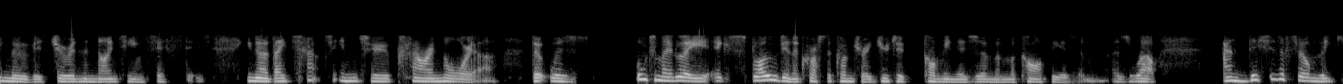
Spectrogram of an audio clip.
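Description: Throughout, the speech carries plainly audible G.729 codec damage: nothing above 4 kHz, and a rough, slightly synthetic texture from rebuilding each frame out of a vocal tract filter, a pitch predictor and a few pulses. This fits an 8 kbit/s G.729A stream.

VoIP packet loss concealed by the speech codec occurs at 5.71 to 5.87 s (about 110 ms missing, spread over 140 ms, longest gap 50 ms), 7.25 to 7.31 s (40 ms) and 10.72 to 10.82 s (60 ms). The decoder stretches the last pitch and filter into a fading buzzy tone or coloured noise, and the sound stays weak briefly afterward.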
